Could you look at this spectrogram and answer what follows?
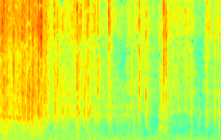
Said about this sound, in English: I'm going to draw the name. My hands are rifling through the slips of paper.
